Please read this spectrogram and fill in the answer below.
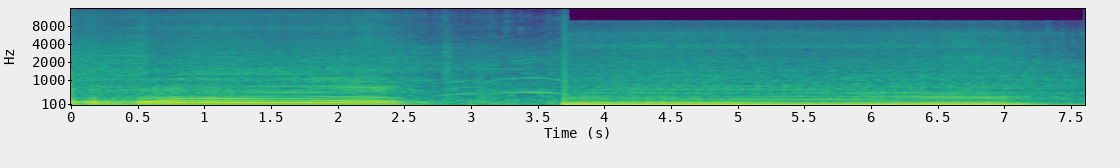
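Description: Engine of a six-wheel dump truck stuck in dirt, revved hard twice as the driver tries to drive it out. There is one burst of about two seconds, a short drop, then a longer steady burst starting abruptly about halfway through.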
